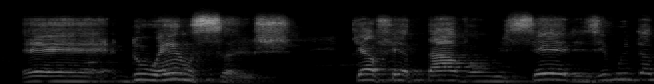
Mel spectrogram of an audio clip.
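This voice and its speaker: The speech moves at a very slow pace with ordinary pitch variation. Audible room echo fills the recording. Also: man. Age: 60s. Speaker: candomblé priest. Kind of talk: panel talk.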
